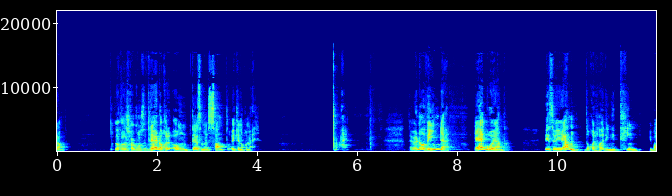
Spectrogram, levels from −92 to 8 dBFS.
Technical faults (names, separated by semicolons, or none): none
